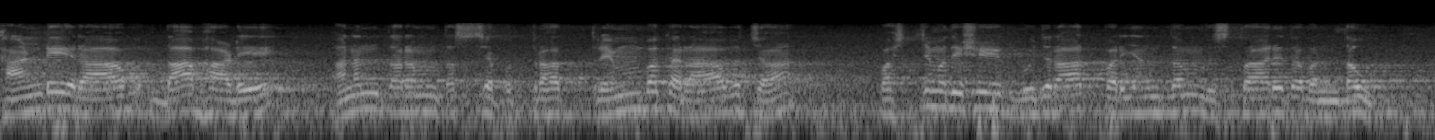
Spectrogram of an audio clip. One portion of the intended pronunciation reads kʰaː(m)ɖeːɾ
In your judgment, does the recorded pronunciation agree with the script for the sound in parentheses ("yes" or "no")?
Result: no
